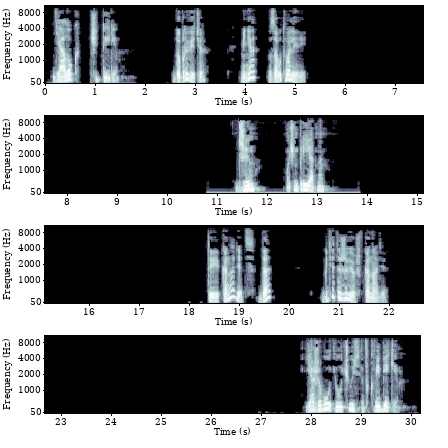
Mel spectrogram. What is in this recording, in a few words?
dialog, russian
